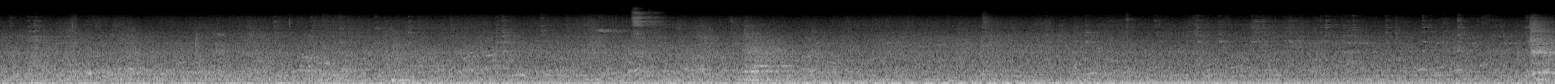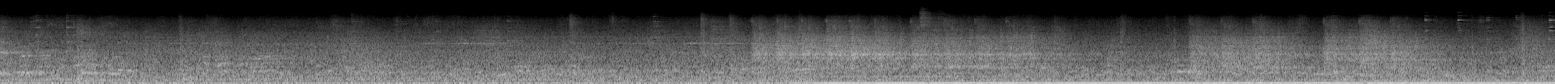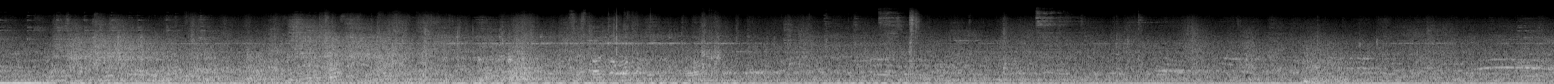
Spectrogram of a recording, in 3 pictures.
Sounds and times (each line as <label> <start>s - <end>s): machinery 0.0s - 46.6s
